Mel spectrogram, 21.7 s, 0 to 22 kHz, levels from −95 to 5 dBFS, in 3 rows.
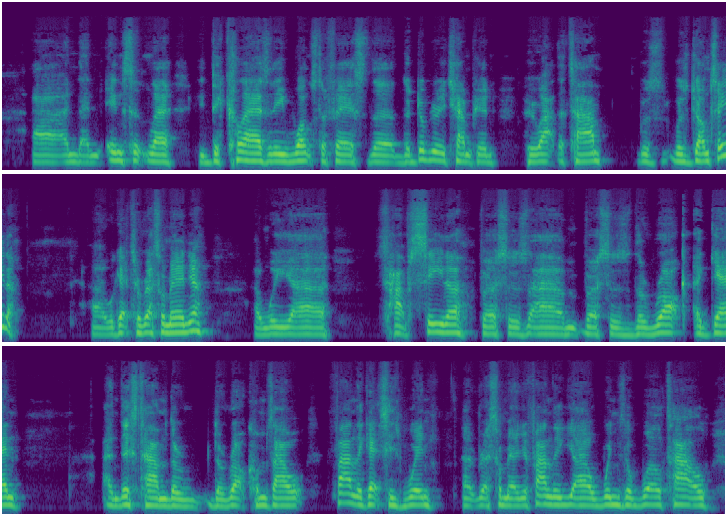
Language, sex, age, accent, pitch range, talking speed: English, male, 30-49, British, 130-155 Hz, 165 wpm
